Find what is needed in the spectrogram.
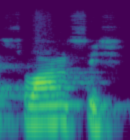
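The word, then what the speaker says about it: zwanzig: स्वाशिष यहां पर जेड को ज नहीं पढ़ना है। आपको हिंदी वाली प्रोनंसिएशन के ऊपर ध्यान देना है।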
